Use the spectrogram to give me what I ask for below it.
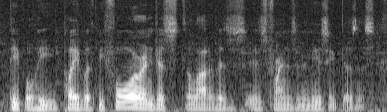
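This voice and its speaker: A man speaks fairly quickly with ordinary pitch variation while music plays behind him. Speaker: rock drummer. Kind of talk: interview answer. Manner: casual, conversational.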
